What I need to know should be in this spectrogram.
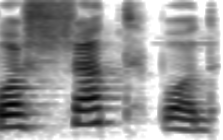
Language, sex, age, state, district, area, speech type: Bengali, female, 30-45, West Bengal, Malda, rural, read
